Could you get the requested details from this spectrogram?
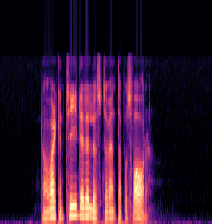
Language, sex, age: Swedish, male, 28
